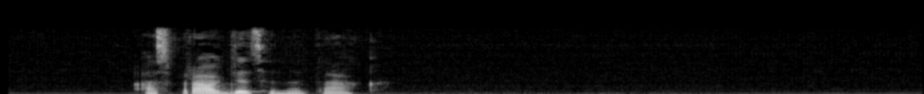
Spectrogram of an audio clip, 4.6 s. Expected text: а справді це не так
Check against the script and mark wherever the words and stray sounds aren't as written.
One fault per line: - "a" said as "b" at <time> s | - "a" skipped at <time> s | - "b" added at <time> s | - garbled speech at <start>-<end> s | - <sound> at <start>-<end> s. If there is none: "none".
none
